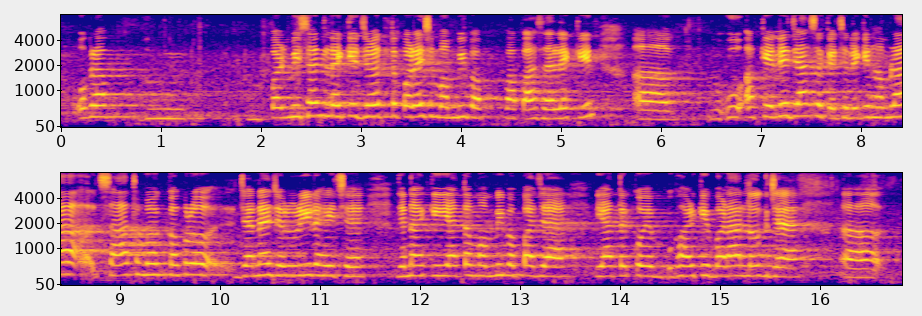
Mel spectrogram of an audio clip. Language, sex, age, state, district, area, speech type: Maithili, female, 18-30, Bihar, Purnia, urban, spontaneous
